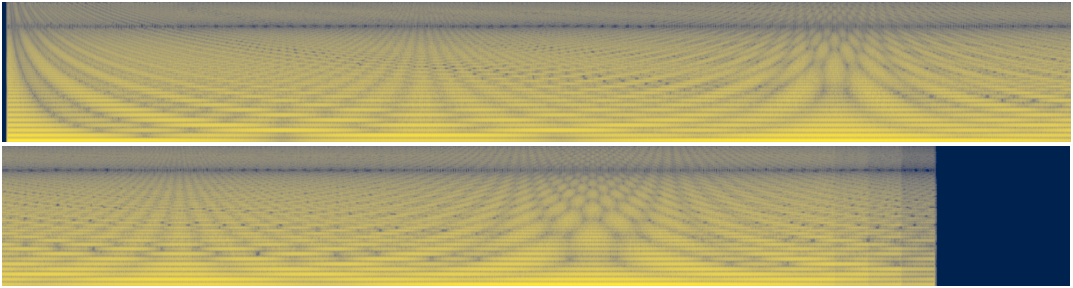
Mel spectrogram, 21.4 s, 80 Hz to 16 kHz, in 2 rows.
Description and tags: Simple 3Saw C4 Note detuned MONO Sample; created in Milkytracker with the Synthesisfunction in the Sampleeditor, the Instrumentseditor plus one Pattern to execute the C4 Notes. This may be loaded into a Sampler and edited with Envelopes and a Filter etc. to get a complete Sound. Thanks for listening.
